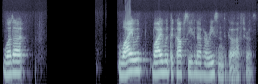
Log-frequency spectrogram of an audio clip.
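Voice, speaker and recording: A woman's voice: on the low side, steady tone, moderate pace, gravelly. A woman at a tabletop roleplaying game, talking casually and asking questions. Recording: slightly dull, lo-fi microphone sound.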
